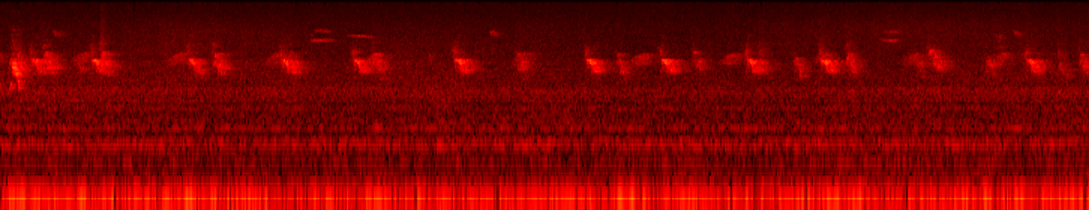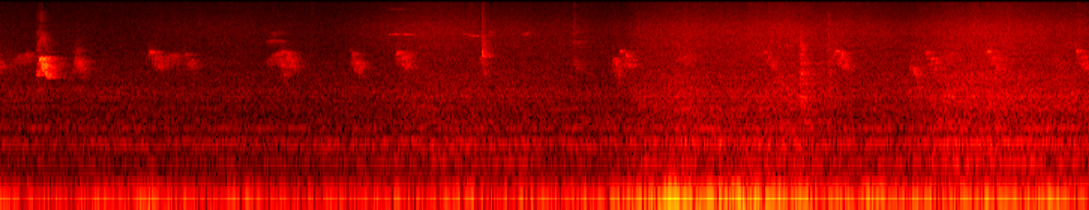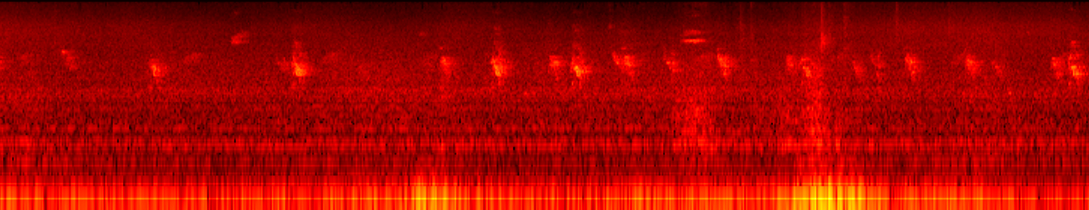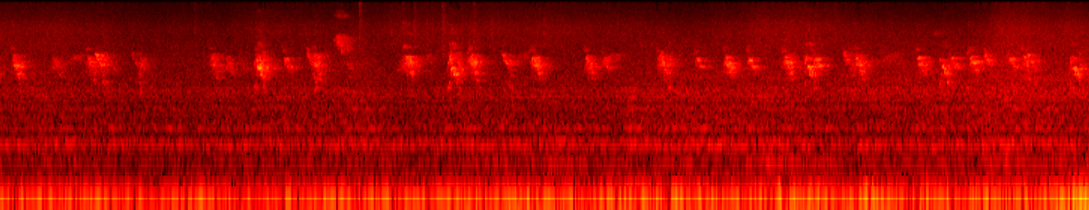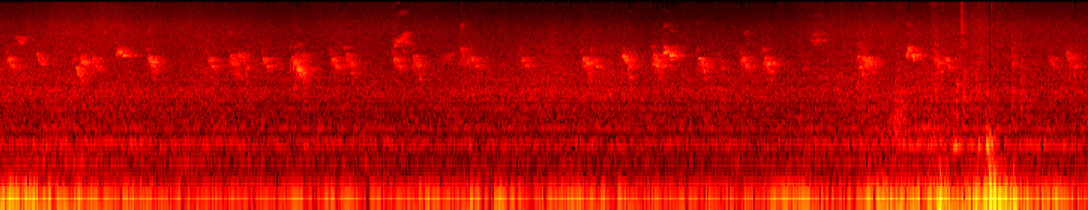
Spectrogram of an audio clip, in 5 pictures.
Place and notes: Luttons, UK - empty water butt ...
empty water butt ... cleaned out water butt previous day ... gale was approaching so suspended lavalier mics inside ... some bangs and clangs and windblast ... bird song and calls from chaffinch ... house sparrow ... blackbird ... wren ... song thrush ...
